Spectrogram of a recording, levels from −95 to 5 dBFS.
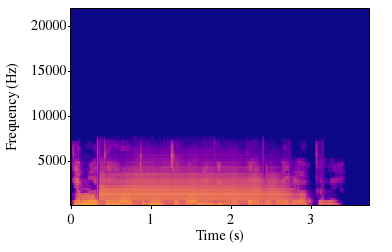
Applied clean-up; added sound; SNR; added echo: none; Trumpet; 1 dB; none.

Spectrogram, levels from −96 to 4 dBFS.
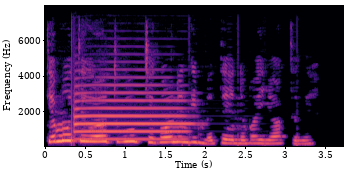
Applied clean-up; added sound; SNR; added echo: classical method Wiener filter.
